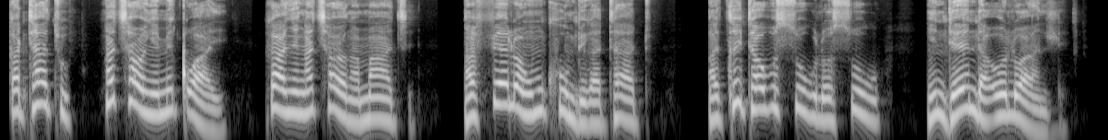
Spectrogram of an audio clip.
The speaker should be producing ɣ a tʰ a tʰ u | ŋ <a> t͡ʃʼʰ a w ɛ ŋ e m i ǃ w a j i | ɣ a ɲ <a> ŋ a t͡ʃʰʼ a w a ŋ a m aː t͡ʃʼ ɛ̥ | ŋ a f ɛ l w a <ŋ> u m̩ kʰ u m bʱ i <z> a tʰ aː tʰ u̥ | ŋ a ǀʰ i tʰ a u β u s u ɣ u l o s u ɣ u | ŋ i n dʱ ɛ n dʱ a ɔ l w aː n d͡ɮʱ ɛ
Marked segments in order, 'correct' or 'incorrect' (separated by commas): correct, incorrect, correct, incorrect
